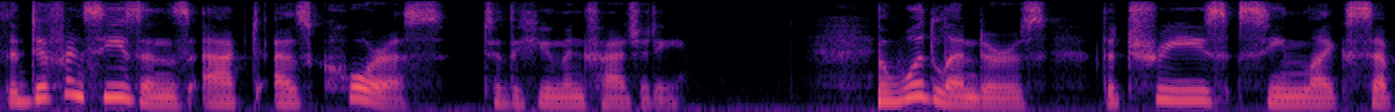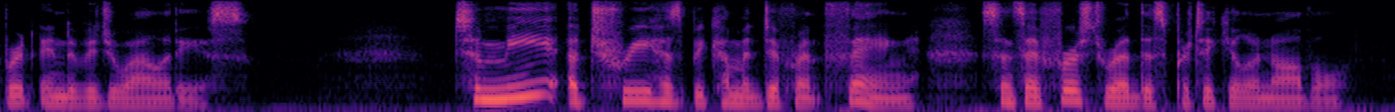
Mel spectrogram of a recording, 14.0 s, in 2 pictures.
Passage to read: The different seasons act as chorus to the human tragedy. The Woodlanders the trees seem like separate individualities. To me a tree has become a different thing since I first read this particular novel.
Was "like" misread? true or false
false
